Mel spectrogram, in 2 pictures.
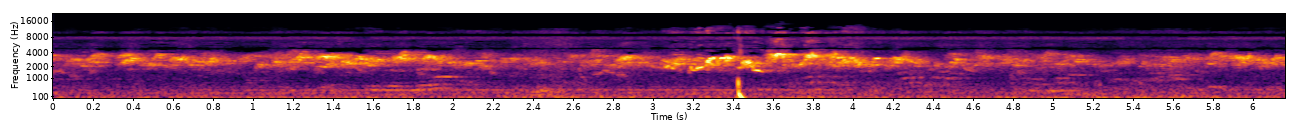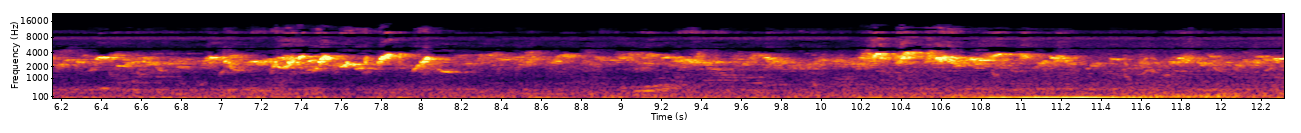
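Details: Wild-caught red-whiskered bulbul kept for fighting, pouring out long runs of rapid chirps and short whistled notes in surging bursts, with a single sharp click near the start.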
